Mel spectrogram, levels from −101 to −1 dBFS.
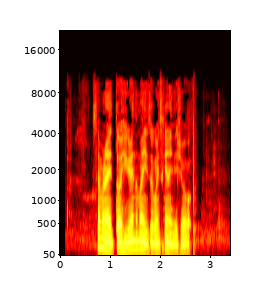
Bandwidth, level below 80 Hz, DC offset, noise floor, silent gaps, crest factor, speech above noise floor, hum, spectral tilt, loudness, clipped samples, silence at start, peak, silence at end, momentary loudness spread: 10 kHz; -44 dBFS; under 0.1%; -54 dBFS; none; 22 dB; 33 dB; none; -6.5 dB/octave; -22 LUFS; under 0.1%; 0.65 s; -2 dBFS; 0.75 s; 9 LU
